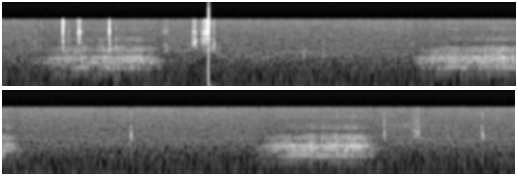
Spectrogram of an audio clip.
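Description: Three rough, rumbling snores at regular intervals, roughly every four seconds, with light clicks and room noise between them.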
